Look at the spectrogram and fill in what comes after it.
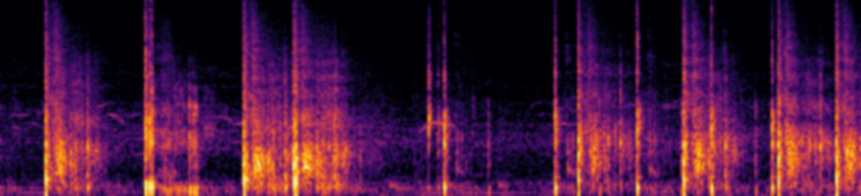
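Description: Fireworks bursting in the air: a string of about ten sharp bangs, each trailing off, with a lull of about two seconds in the middle.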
